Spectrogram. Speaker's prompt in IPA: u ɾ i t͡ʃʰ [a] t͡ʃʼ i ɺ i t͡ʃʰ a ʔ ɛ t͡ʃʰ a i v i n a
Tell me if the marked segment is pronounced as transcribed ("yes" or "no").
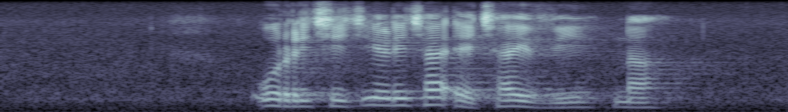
no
